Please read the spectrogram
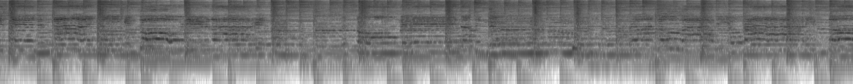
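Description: Live blues band playing a slow song: guitar and drum kit keeping a steady beat, with a man singing over them.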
